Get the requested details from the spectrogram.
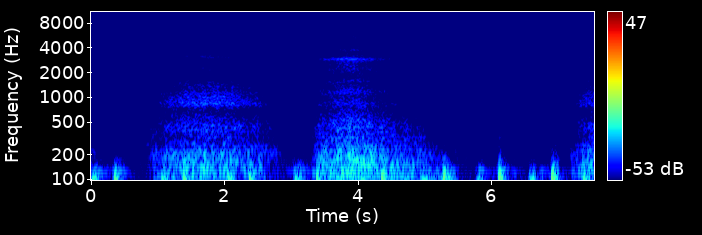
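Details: Steady low heartbeats, about 70 a minute, under slow soft breaths from a male, ASMR sleep-aid recording; normal heartbeat with calm breathing.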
